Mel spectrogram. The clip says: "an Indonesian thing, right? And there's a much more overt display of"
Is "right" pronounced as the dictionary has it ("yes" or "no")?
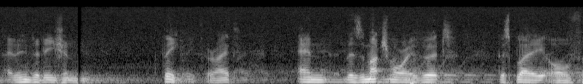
yes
